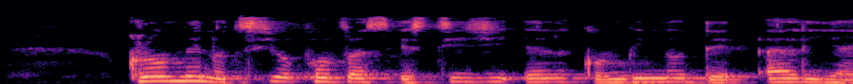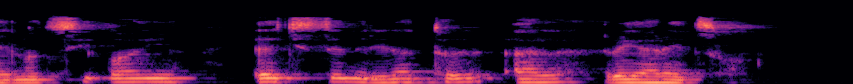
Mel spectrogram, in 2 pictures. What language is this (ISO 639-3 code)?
epo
